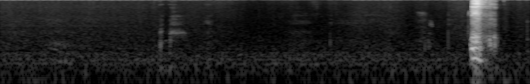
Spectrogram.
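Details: One short, sharp, explosive sneeze near the end of a quiet room recording; sneezing.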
